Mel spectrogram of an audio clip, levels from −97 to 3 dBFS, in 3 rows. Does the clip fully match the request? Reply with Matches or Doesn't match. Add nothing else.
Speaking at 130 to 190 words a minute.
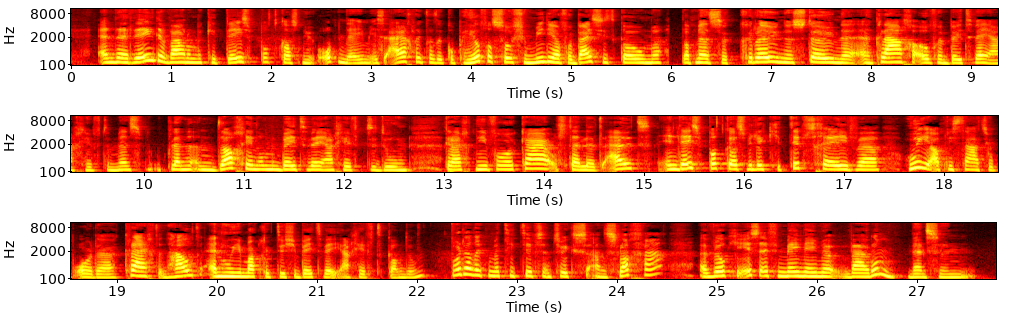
Doesn't match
